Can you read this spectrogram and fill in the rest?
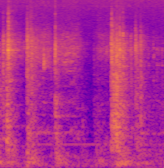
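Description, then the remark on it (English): A printer running through a brief job, with bursts of mechanical whirring and clattering rising and falling over under two seconds, steady and fairly loud, with no voices. “That was my printer. It's now finished talking to me.”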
